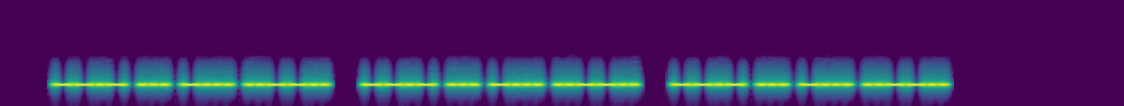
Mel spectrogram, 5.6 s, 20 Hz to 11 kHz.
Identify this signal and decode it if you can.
Morse code, heard as a keyed tone, about 44 wpm, 700 Hz. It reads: QSB? QSB? QSB?
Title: Q-Codes Repeated 3x 45wpm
